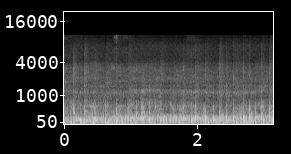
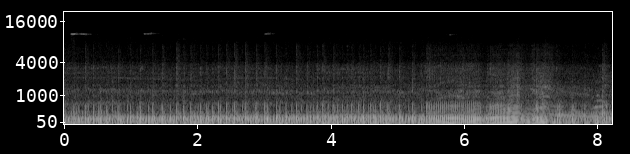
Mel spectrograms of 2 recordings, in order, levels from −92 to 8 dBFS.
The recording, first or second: second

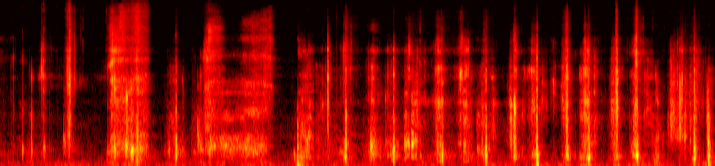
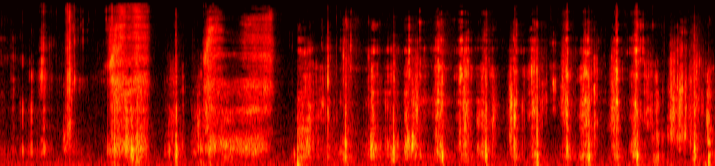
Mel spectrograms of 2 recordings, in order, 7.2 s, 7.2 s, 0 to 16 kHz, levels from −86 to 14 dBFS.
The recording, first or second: second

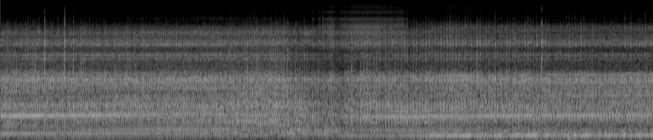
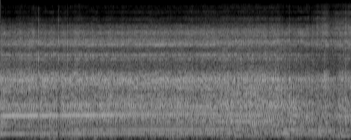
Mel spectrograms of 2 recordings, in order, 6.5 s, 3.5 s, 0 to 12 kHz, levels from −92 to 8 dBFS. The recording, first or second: first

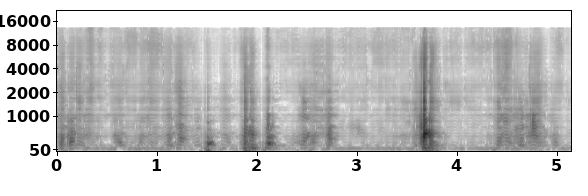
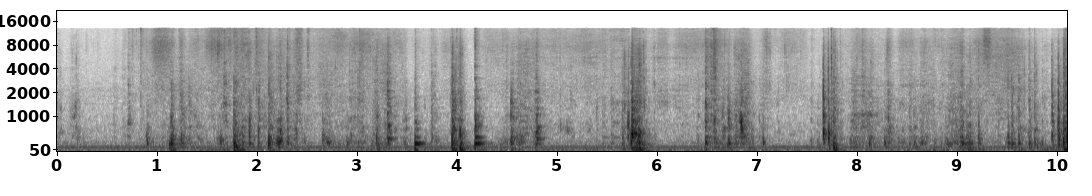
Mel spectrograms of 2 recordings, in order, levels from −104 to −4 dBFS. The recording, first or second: second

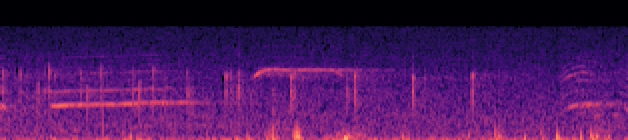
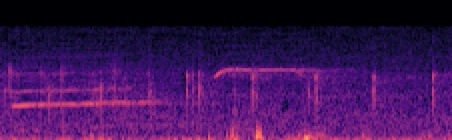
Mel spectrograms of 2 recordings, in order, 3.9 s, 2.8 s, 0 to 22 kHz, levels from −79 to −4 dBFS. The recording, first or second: first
